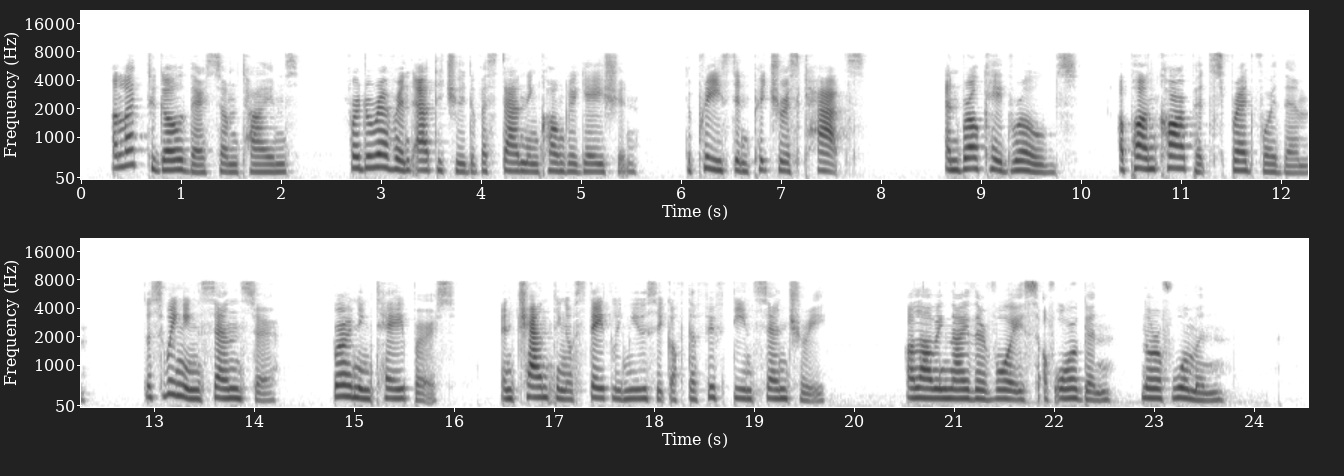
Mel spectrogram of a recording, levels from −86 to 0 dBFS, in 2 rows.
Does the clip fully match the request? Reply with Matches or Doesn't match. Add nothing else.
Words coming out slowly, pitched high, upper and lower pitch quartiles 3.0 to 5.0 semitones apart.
Matches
